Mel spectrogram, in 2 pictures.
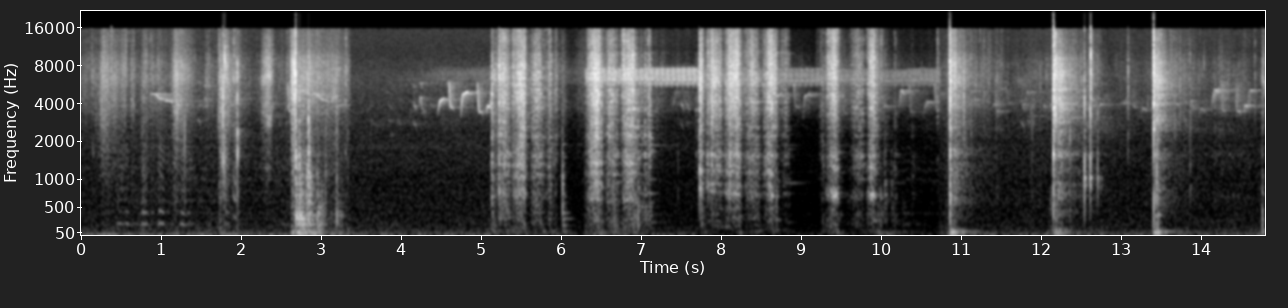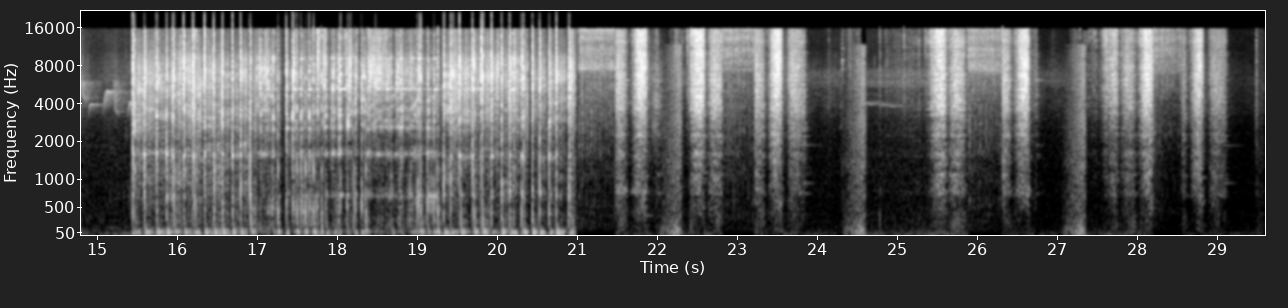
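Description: Hand woodworking on a debarked log: scattered knocks and chops of wood on wood, and about halfway through a stretch of fast hand-sawing lasting some five seconds, followed by more single sawing and cutting strokes.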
